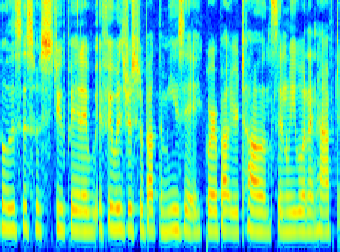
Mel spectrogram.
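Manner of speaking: snide, dismissive internet troll voice. Imitating internet trolls who comment on the episode: imitating an internet troll. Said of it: "I don't know why I'm making this voice".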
